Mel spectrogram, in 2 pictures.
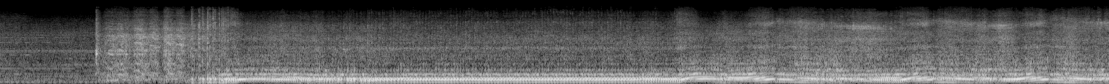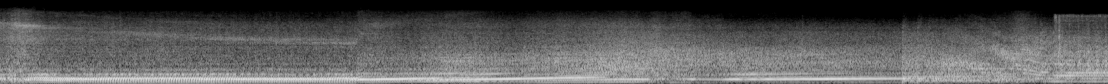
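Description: A car engine revving hard, its pitch swooping up and down several times. It then accelerates, the pitch climbing in steps near the end.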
